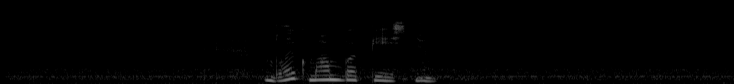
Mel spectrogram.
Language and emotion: Russian, neutral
